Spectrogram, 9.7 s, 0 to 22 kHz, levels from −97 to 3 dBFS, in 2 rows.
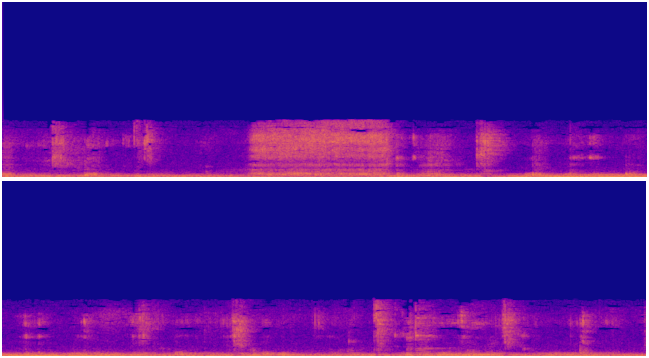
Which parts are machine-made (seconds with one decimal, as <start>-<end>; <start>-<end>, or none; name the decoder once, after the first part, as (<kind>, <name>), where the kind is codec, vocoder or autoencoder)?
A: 0.0-3.1 (vocoder, Vocos)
